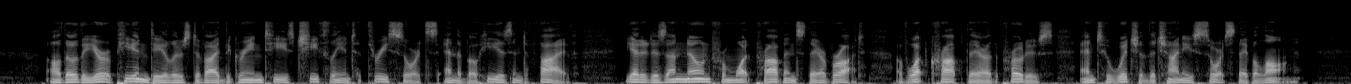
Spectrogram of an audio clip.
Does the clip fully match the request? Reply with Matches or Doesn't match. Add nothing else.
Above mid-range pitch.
Doesn't match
